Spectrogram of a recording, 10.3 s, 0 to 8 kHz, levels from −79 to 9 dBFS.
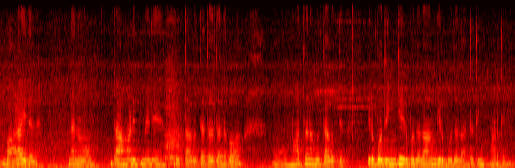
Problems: none marked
